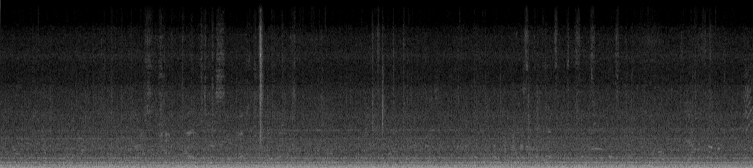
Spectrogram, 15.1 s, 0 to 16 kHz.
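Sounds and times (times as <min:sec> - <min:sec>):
jet engine cabin rumble: 0:00.0 - 0:15.0.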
